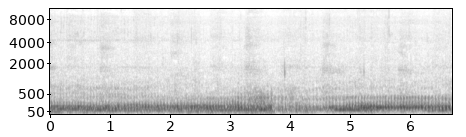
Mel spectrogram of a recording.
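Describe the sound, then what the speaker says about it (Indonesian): Motorcycles rumble steadily along a mountain hiking trail on Mount Cikuray, a loud close engine drone that dips briefly then swells again as a bike passes. "Dan juga banyak lalu lalang sepeda motor yang mau berangkat ke kebun kawan-kawan."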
